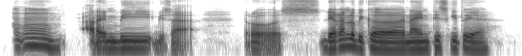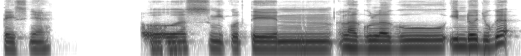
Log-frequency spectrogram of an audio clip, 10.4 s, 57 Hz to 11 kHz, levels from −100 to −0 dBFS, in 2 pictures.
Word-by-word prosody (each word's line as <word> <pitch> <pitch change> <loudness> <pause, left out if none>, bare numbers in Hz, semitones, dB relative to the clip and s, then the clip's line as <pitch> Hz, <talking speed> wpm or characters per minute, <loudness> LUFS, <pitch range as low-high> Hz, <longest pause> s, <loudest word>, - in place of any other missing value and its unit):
Mmm, 140 -2 -4 0.2
R&B 120 0 0
bisa, - - -6 0.5
terus - - -6
dia 115 -1 +2
kan 140 +3 +2
lebih 125 -5 +2
ke - - +6 0.3
90s 110 +3 0
gitu, 120 0 -4
ya, 105 -1 -2 0.4
taste-nya 110 +1 -4 0.9
terus 115 +2 0
ngikutin 115 0 +1 0.6
lagu-lagu 125 0 +2
Indo 140 0 +5
juga, 140 +9 +2
120 Hz, 100 wpm, -24 LUFS, 115-130 Hz, 0.9 s, ke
